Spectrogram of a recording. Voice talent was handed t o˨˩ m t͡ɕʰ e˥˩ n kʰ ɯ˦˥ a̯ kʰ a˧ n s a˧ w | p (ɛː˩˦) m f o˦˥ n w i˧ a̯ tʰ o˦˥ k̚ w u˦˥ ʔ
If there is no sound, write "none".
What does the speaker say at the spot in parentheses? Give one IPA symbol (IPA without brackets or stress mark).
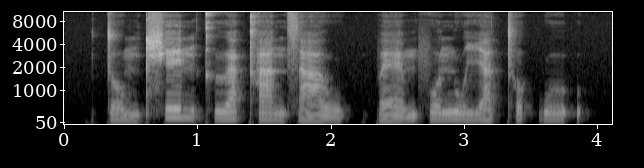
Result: ɛː˩˦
